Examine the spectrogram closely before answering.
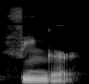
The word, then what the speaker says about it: finger: And finger. Finger. We see the nasal sound, plus the hard G, the G. Ger. Finger.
